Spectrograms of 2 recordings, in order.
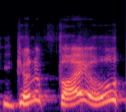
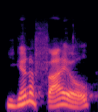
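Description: First: It is said in a silly put-on voice. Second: It is said in a normal voice.

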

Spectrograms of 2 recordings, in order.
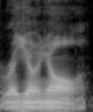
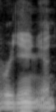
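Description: First: The name is said with a French-style pronunciation. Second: The name is said with a plain English pronunciation. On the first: It sounds fancy and like trying hard. "people who are more fancy than me say it way different than that. It's like Reunion" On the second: It sounds plain and unpretentious. "I just can't compel myself to say that, so I say Reunion"

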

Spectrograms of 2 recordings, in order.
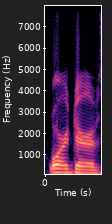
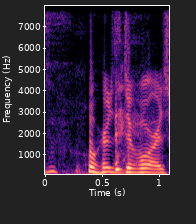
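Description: First: It ends with a sound like 'derves'. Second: It ends with a sound like 'divorce'. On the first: The speaker calls it right. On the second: The speaker calls it wrong.

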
